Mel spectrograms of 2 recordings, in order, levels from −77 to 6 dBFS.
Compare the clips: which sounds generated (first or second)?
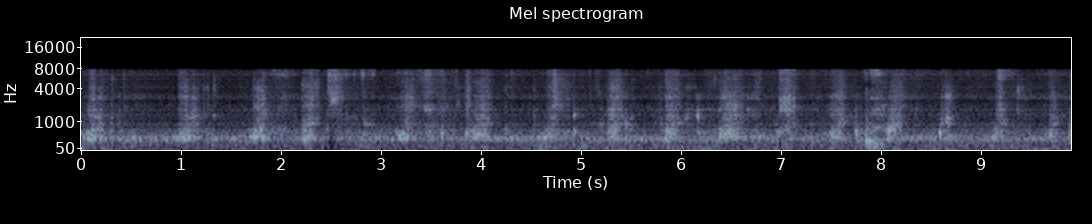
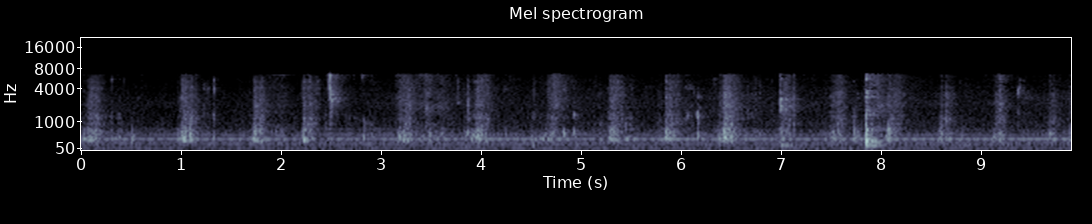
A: first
